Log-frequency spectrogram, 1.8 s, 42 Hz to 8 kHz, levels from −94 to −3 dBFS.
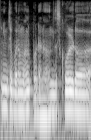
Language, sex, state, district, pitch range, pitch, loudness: Tulu, male, Karnataka, Dakshina Kannada, 115-130 Hz, 120 Hz, -13 LUFS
